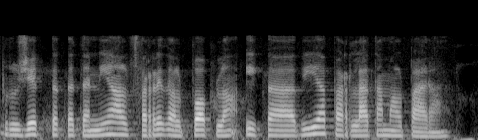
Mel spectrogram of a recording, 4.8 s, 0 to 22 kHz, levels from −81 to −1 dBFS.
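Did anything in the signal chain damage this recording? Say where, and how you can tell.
Yes. In the call processing stage, comfort noise replaces the background from 0.42 to 0.52 s and again from 4.56 s to the end. The room tone turns into a flat, featureless hiss, about 2 dB and about 5 dB quieter. This is likely discontinuous transmission, with the receiver synthesising noise while the sender is silent.

Sound is also dropped by the voice detector at 0.64 to 0.68 s, 0.80 to 0.82 s and 2.10 to 2.16 s. Short stretches of the speech itself, 20, 10 and 30 ms long, give way to steady noise. The detector likely misjudged the speech as background and stopped sending.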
